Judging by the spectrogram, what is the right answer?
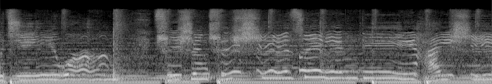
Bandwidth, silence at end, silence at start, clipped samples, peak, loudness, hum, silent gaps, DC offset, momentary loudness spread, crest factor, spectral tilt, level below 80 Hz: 14 kHz; 0 s; 0 s; under 0.1%; -2 dBFS; -17 LUFS; none; none; under 0.1%; 3 LU; 16 dB; -4.5 dB/octave; -28 dBFS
